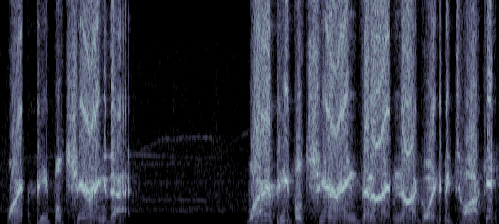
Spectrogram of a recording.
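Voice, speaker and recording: A man's voice: on the high side, sing-song, moderate pace, pushed and bright, poor audio. A man doing wrestling commentary in an arrogant, boastful heel persona.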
